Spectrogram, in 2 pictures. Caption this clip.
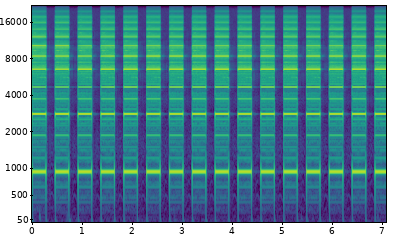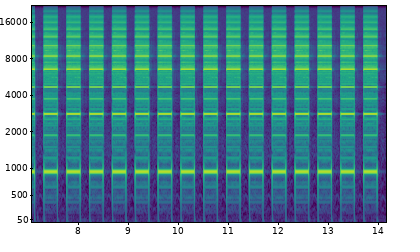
Sound effects > Objects / House appliances
884hz tone Lo-Fi from speaker
Intending to re-do a digital alarm clock sound, I generated a 884 hz square wave on Audacity and sampled it though my Pocket Operator PO-33 to crunchy lo-fi it. I then recorded it from the loudspeaker using a zoom h2n's Mono mic mode. Made and recorded on the 2025 05 12. Using a PO-33 and Zoom H2n. Trimmed and Normalized in Audacity.
Tone, Alarmclock, square-wave, speaker, Po-33, unpure, Alarm-clock, A, 884hz, Alarm, A-note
